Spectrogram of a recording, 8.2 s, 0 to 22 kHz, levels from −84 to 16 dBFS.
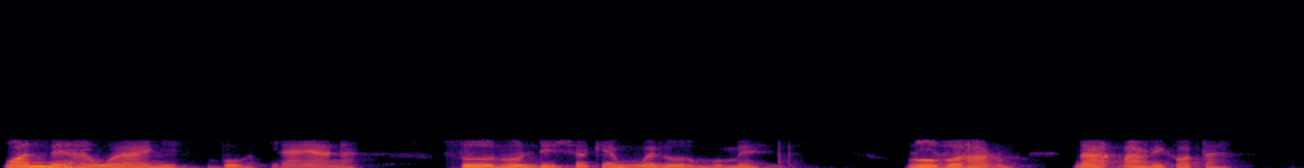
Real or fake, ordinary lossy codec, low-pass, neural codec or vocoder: fake; Opus, 32 kbps; 3.6 kHz; codec, 16 kHz, 0.8 kbps, ZipCodec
